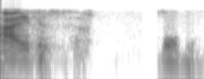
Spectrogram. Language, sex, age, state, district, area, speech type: Kannada, male, 45-60, Karnataka, Davanagere, rural, conversation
